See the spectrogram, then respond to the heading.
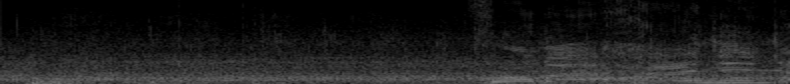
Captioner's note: crowd cheering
